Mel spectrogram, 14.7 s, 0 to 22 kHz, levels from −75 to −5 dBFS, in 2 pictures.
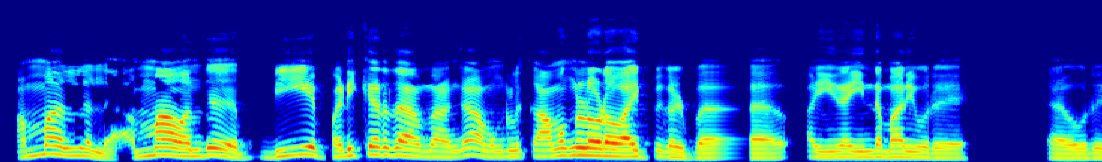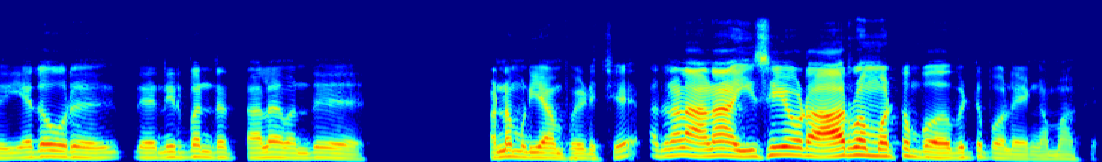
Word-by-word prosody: அம்மா 190 +7 -2
இல்ல 175 -1 -3
இல்ல. 110 -3 -5 0.2
அம்மா 175 +6 +2
வந்து 160 +3 -1 0.4
பி.ஏ. 185 +5 0
படிக்கிறதா 175 +3 0
இருந்தாங்க. 140 +1 -4
அவங்களுக்கு, 145 +1 -6
அவங்களோட 175 +1 +4
வாய்ப்புகள் 135 -3 -1
ப - - -1 0.8
இ - - -2 0.2
இந்த 140 0 -2
மாரி 135 -1 -1
ஒரு, 115 -1 -5 0.7
அ - - -6 0.2
ஒரு 115 +1 -5 0.2
எதோ 150 +2 +1
ஒரு 130 -1 -1 0.4
நி 120 - -2
நிர்பந்தத்தால 125 -2 -3
வந்து, 115 +2 -5 1.1
பண்ண 140 +4 +1
முடியாம 120 -4 0
போயிடுச்சு. 110 -3 -5 0.2
அதனால 170 +4 +1
ஆனா 170 +2 +6 0.2
இசையோட 185 +2 +4 0.2
ஆர்வம் 175 -1 +6
மட்டும் 155 -3 -2
போ 125 - +3 0.2
விட்டு 120 - -7
போகல 100 -3 -5
எங்க 90 0 -10
அம்மாக்கு. 90 -3 -12
140 Hz, 145 wpm, -23 LUFS, 125-170 Hz, 1.1 s, ஆனா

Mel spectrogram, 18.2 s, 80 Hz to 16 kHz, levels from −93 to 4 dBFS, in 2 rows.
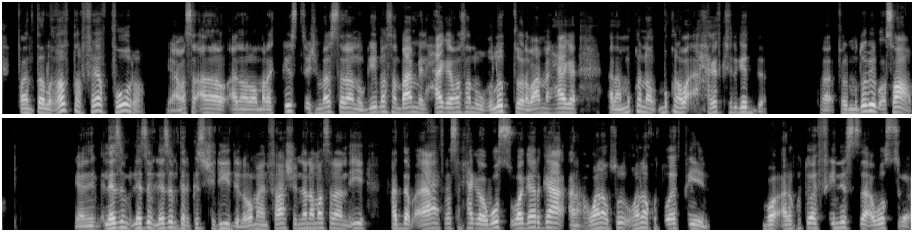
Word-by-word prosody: فأنت 135 +1 -2
الغلطة 190 +9 +3
فيها 200 +3 +1
بفورة، 200 0 0 0.2
يعني - - -3
مثلًا - - -1
أنا 135 - +1
لو 130 - +4
أنا 125 0 -3
لو 120 0 0
ما 120 0 -1
ركزتش 145 0 -3
مثلًا 150 -2 +1
وجه 145 +8 -2
مثلًا 160 -2 -4
باعمل 145 -2 +4
حاجة 150 +3 +3
مثلًا 155 -1 -3
وغلطت 130 +10 0
وأنا - - +2
باعمل 135 -1 +1
حاجة 145 -1 +3 0.3
أنا - - -1
ممكن - - -3
أ - - -1
ممكن - - -6
أوقع - - +3
حاجات 160 - -2
كتيرة 150 0 -10
جدًا، 155 -6 -2 0.6
ف - - -9
فالموضوع 125 +8 0
بيبقى 195 - +4
صعب، 160 -1 +5 0.7
يعني 110 +1 -4
لازم 160 +4 +4
لازم 155 +2 +1
لازم 165 +3 0
تركيز 150 -1 -4
شديد 140 +2 -4
اللي - - -3
هو - - +1
ما 135 - -3
ينفعش 145 +4 -1
إن 145 - -8
أنا 150 0 +2
مثلًا 150 -4 -1
إيه، 155 -2 -3 0.3
حد 140 0 0
أبقى - - 0
قاعد 155 -1 0
مثلًا 150 -1 -3
حاجة 155 -2 +1
وأبص 175 +6 +3
وأجي 155 +4 +4
أرجع 175 -2 +4
هو 125 +3 0
أنا 160 - +3
وص 155 - -8
هو 165 - -3
أنا 165 - +2
كنت 150 -1 -15
واقف 150 +1 +1
فين؟ 125 -7 -3 0.5
وه 140 +1 +2
أنا 130 - +1
كنت 145 +2 -17
واقف 160 -2 +2
فين؟ 155 +2 -6
لسه 170 - +1
أبص 470 - -1
150 Hz, 235 wpm, -24 LUFS, 135-160 Hz, 0.7 s, صعب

